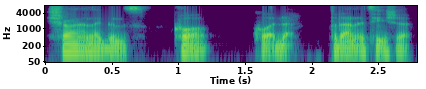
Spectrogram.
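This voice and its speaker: Gravelly-voiced young Leeds musician. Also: male voice, mid-range voice, moderate pace, no room sound, studio quality. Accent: Leeds English. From Leeds, England. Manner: animated, playful, chatty. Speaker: musician guest. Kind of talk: casual interview chat.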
